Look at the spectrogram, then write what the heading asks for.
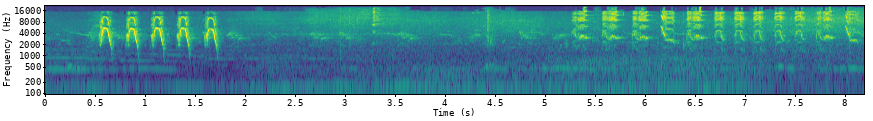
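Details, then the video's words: Common myna (Acridotheres tristis) calling: five loud, sharp, evenly spaced notes open the sequence. A quieter stretch follows, then a long, fainter series of rapid repeated chips continues to the end over low background rumble. "طائر المينا │ Myna Bird"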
